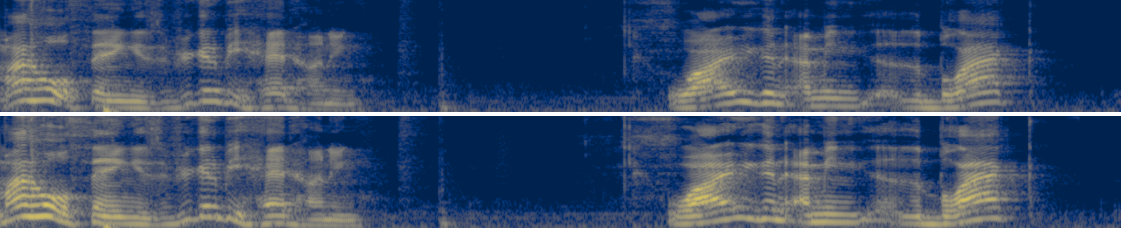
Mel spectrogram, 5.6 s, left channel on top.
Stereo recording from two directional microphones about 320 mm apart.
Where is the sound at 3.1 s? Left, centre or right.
Centre.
